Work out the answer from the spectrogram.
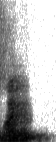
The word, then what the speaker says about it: Leitner: I get the pronunciation correct, Ms. Leitner?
